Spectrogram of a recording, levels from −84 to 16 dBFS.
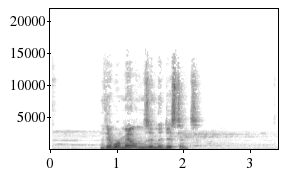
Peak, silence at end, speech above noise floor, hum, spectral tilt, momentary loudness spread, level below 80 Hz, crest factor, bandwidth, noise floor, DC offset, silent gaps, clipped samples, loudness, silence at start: -6 dBFS; 1.2 s; 42 dB; none; -3.5 dB/octave; 17 LU; -68 dBFS; 20 dB; 15.5 kHz; -65 dBFS; under 0.1%; none; under 0.1%; -23 LUFS; 0.75 s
